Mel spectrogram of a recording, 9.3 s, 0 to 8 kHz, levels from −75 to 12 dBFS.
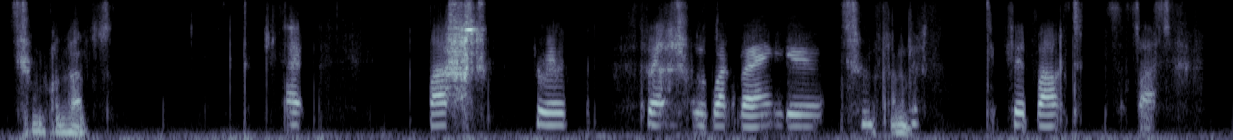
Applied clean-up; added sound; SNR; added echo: neural diffusion model UNIVERSE++.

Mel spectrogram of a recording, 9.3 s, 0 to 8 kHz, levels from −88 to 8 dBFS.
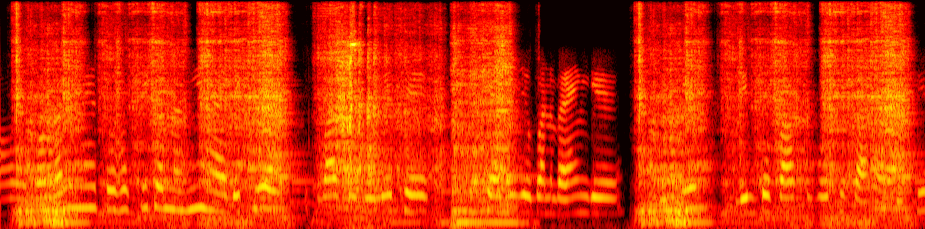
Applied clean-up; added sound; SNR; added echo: none; Screech; -4 dB; none.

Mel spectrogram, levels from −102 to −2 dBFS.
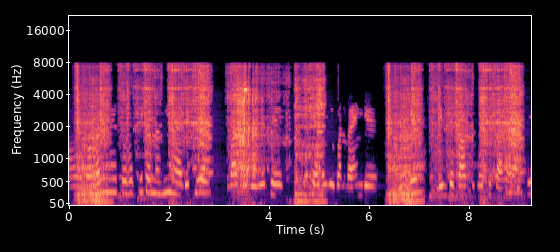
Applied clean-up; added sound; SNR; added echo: classical method spectral subtraction.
